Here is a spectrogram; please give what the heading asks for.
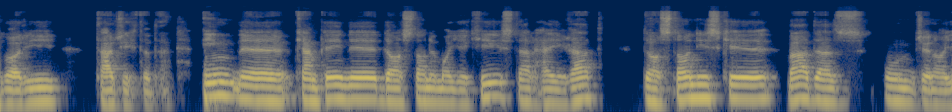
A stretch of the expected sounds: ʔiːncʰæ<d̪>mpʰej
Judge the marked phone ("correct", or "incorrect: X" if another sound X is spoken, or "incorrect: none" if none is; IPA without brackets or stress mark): incorrect: none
